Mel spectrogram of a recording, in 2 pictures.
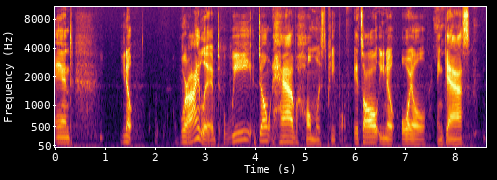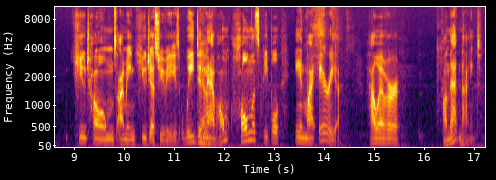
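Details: Adult man stuttering since age five after a dog attack, about 80% fluent after 20 years of speech therapy, still with repetitions and blocks; stuttering.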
